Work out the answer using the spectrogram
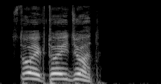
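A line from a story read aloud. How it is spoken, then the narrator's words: Hoarse, cold-roughened voice. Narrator (Russian): сиплый, простуженный голос произнес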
